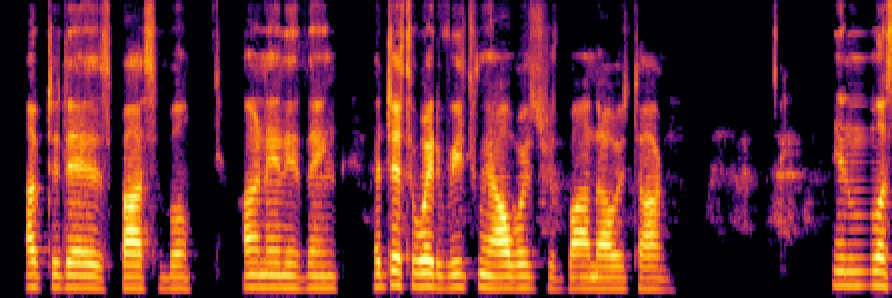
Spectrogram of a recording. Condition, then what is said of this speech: ALS (motor neuron disease). So there's some slurring, some like dictation differences and whatnot.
